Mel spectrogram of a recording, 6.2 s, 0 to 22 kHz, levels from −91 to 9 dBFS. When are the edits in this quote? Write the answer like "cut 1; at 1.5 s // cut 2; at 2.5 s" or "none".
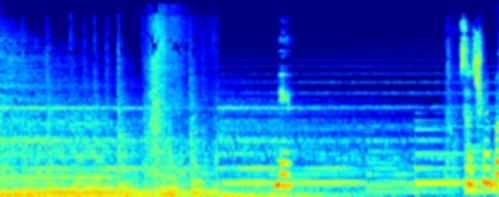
cut 1; at 2.7 s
